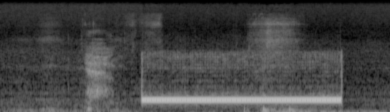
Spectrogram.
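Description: A single loud ring tone from a phone call, one steady two-second hum heard through the line. It follows a brief faint rustle and then cuts off cleanly.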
